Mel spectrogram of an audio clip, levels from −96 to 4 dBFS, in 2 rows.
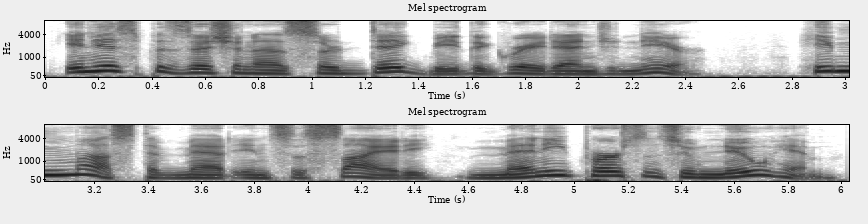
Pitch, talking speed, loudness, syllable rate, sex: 140 Hz, 200 wpm, -17 LUFS, 5.3 syllables/s, male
